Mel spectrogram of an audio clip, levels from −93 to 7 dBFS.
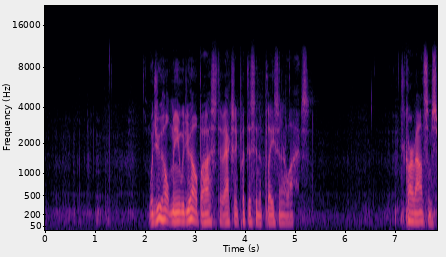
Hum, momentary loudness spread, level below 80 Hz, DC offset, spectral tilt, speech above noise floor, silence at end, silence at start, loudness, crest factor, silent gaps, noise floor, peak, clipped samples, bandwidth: none; 14 LU; -74 dBFS; under 0.1%; -5.5 dB/octave; 39 dB; 0 s; 1.05 s; -34 LUFS; 22 dB; none; -72 dBFS; -14 dBFS; under 0.1%; 11.5 kHz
